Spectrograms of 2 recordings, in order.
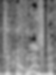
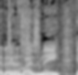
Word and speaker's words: Duquesne: And if you were in charge of Duquesne University. – Duquesne. – That's how it's spelled, Duquesne? – Right? – Duquesne.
